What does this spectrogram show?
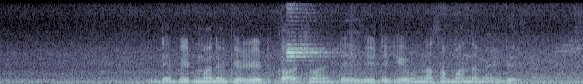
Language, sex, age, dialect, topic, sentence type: Telugu, male, 18-24, Telangana, banking, question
